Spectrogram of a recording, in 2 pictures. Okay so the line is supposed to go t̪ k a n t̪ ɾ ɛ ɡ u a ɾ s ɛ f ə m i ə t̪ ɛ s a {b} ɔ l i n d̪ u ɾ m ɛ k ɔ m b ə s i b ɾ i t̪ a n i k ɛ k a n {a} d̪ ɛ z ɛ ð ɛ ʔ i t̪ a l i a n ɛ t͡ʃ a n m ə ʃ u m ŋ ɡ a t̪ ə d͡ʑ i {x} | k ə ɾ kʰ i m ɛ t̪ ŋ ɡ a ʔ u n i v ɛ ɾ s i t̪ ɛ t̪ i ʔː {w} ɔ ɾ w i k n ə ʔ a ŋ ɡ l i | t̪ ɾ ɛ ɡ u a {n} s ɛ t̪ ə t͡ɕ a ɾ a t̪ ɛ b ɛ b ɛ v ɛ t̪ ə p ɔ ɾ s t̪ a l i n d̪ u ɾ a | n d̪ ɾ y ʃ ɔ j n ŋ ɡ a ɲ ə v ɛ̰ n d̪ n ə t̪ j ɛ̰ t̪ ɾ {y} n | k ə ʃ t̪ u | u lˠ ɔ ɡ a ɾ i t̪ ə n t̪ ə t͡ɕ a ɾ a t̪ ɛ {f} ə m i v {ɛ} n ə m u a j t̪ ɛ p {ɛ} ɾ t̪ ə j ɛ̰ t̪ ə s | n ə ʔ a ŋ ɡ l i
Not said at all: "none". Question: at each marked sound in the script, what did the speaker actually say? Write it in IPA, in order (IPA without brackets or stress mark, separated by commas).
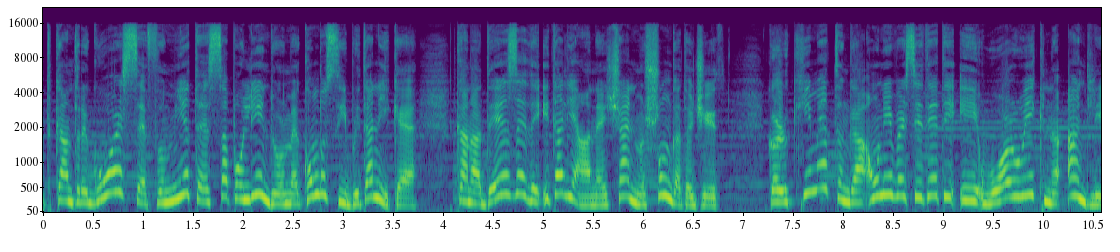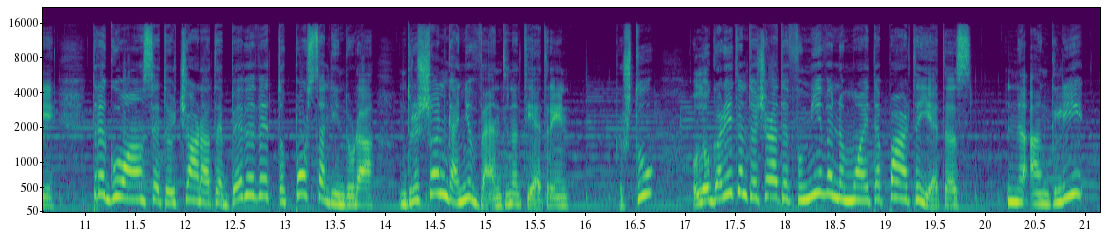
p, a, θ, w, n, i, f, ɛ, a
